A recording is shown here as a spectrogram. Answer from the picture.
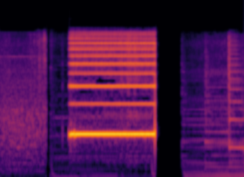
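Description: A single loud, steady electronic bleep tone lasting under a second that cuts off abruptly. Music begins near the end.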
